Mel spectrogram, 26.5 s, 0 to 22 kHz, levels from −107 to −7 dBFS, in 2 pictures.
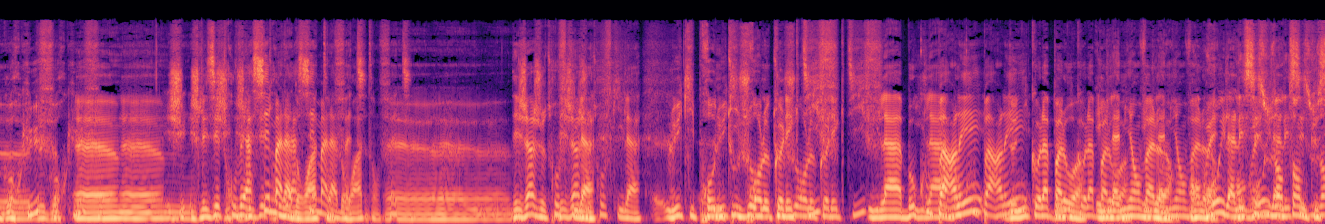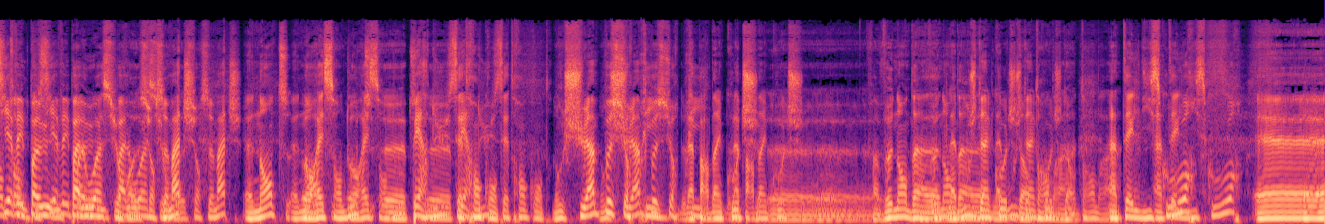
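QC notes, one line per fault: Throughout, doubled audio track: the speech is accompanied by a second full-band copy about half a second behind, roughly 5 dB quieter, with no decay or room colour. This is likely a second capture path or misaligned edit. Spectrogram and waveform show every syllable pattern repeated, offset.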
